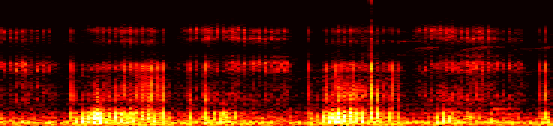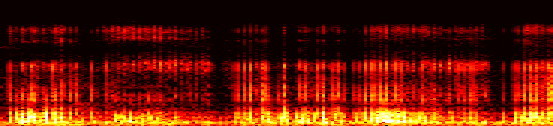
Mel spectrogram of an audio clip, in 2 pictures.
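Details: A sleeping cat named Asher purrs loudly, somewhere between purring and snoring; deep, rough rumbles swell in uneven breathy waves, about five strong surges heard indoors.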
